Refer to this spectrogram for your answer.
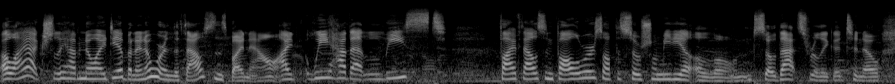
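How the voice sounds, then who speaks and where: A woman with an American accent speaks at a fairly quick pace in an animated tone. Her pitch is high, with very wide pitch swings. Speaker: business manager of a professional organization. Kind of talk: conference interview. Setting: conference floor.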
